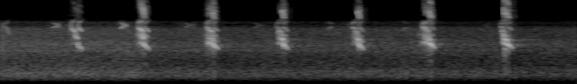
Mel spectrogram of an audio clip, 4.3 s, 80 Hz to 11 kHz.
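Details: Lesser spotted eagle calling at the nest in Estonia on a July 2012 morning: a series of seven loud, clipped, falling yelps about every half second, sharp and piercing, over continuous windy hiss.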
